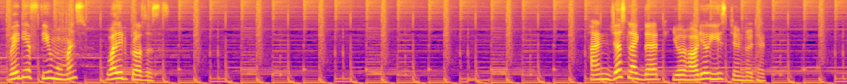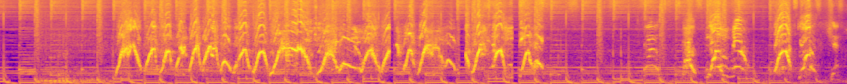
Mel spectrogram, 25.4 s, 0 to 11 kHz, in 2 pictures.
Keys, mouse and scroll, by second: 3.3 middle click, 4.3 scroll up 1, 5.3 middle click, 12.3-13.1 scroll up 1.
